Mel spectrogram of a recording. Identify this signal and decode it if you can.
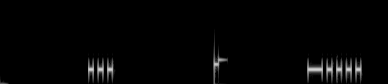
Morse code, heard as a keyed tone, about 25 wpm, 700 Hz. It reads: S 6
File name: Single-Letter-Number-25wpm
